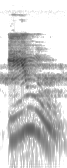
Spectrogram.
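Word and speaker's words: ewe: It is U, the female sheep. It is giving the sound of Y, so it is a U.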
